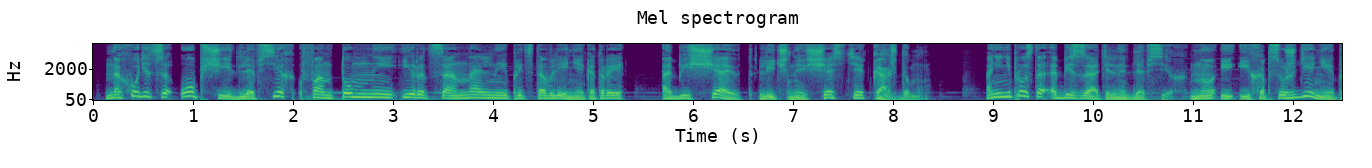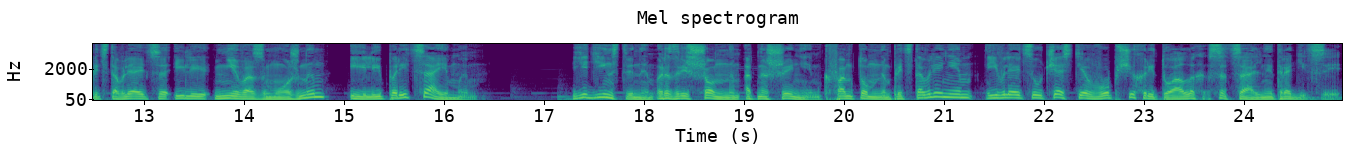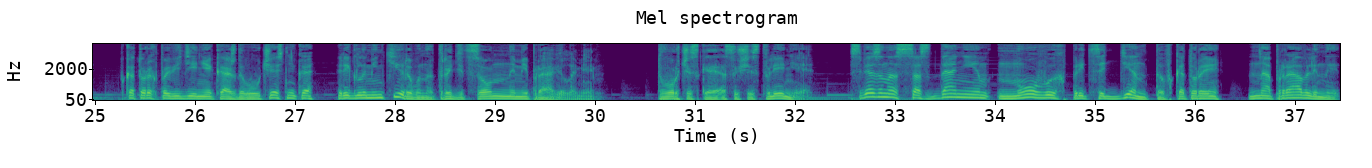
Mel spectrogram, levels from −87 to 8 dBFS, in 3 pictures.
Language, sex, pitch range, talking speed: Russian, male, 100-150 Hz, 95 wpm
